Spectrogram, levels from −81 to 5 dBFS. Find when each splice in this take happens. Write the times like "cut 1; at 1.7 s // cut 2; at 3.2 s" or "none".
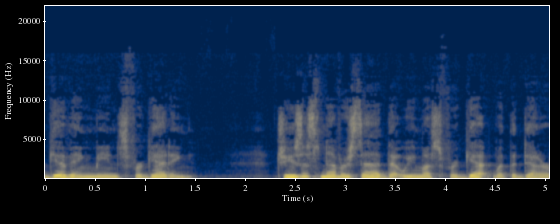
none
